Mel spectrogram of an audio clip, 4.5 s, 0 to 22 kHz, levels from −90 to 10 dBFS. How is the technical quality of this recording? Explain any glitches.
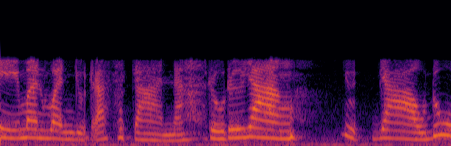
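Technical quality is poor for the whole clip. Throughout, likely Opus compression at a low rate consistent with about 12 kbps runs in music mode, refilling starved bands with folded or noise energy. The speech sounds grainy and rough. A spectrogram shows a hard ceiling near 4.3 kHz and speckled, smeared harmonics below it.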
